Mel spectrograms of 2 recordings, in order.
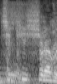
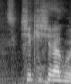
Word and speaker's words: çıkış: 시키스 아 이것도 어디서 뿌리가 이러한 거 어 무슨 야한 말 그런 건가 본데 지금 치키시라고 읽어야지 시키시라고 읽으면은 그거니까 조심하셔야 됩니다.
